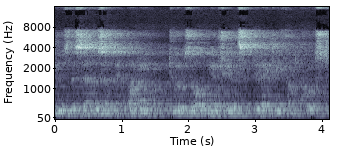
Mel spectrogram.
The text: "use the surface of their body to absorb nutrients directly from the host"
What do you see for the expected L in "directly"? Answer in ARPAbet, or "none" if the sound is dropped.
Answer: L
